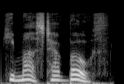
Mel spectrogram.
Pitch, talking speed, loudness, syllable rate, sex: 190 Hz, 195 wpm, -15 LUFS, 3.9 syllables/s, female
